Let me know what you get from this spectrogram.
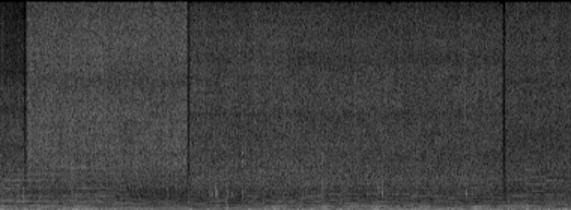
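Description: Vegetables sizzling in hot oil as they are stir-fried, tossed with a spatula in a nonstick pan; the hiss rises just after the start. Background music plays underneath.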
